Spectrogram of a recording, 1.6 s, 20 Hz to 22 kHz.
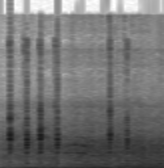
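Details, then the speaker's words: Honda CBR150R won't start: loud repeated relay clicks under the seat when starter pressed, engine never cranks; battery reportedly new; starter relay click, no crank. "dengan keluhan tidak bisa distarter ya teman dan ini hanya bunyi cetik-cetik di bagian dinamonya ya"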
